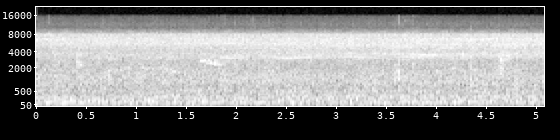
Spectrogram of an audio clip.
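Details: Summer insect chorus of cicadas, a constant hissing high whine, joined by a faint short bird note and light background rustle.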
